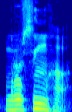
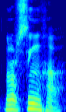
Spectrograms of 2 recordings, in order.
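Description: Both takes have the same delivery.

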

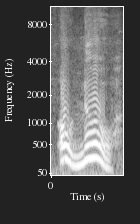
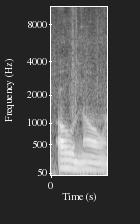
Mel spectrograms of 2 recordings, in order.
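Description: First: It is said dramatically, with strong feeling. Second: It is said flatly, with little feeling. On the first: The speaker calls it right. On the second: The speaker calls it wrong.

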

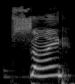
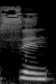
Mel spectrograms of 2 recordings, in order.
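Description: First: It begins with s and a long i. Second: It begins with s and a short i. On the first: The speaker calls it wrong. "Not Sign" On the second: The speaker calls it right. "I am Sin Asura"

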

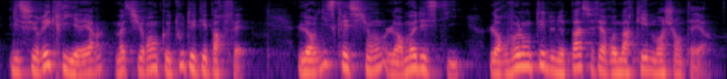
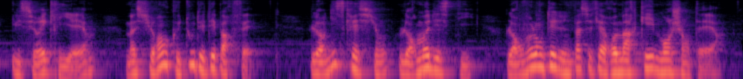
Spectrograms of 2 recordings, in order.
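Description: The two takes are said the same way.

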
